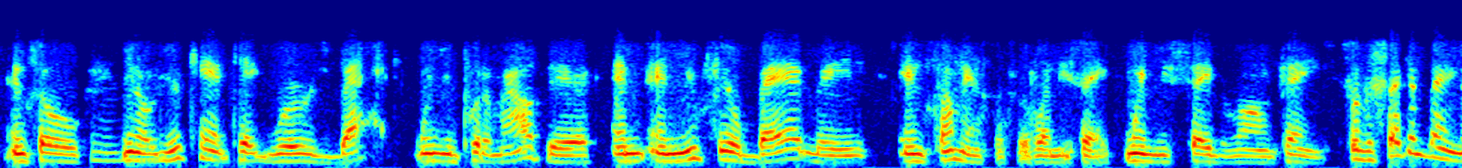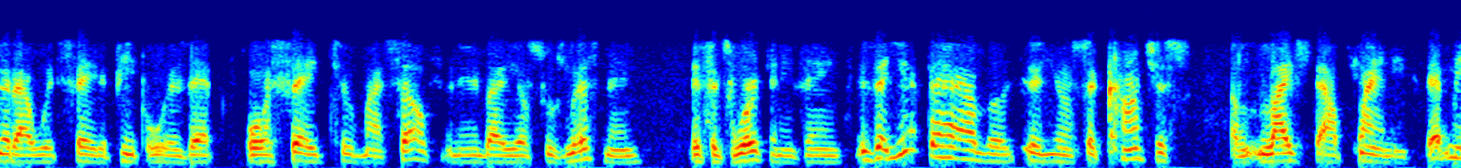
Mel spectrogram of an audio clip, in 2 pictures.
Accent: Norfolk, Virginia, United States; And so I'm originally from Norfolk, Virginia, by way of a number of other sort of cities. My parents were military.

